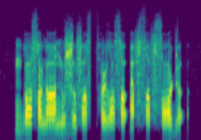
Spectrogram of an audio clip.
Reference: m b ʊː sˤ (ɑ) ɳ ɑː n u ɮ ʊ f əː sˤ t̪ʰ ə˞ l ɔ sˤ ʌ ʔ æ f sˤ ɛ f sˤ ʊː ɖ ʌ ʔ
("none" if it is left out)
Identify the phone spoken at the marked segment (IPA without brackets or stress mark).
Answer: ɑ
